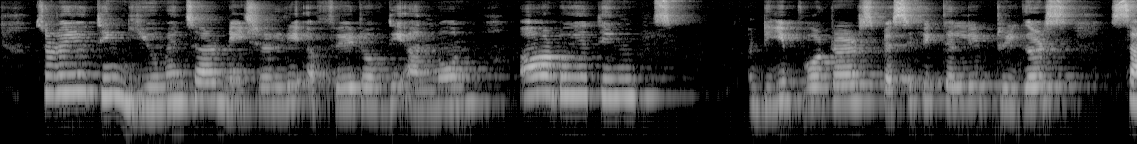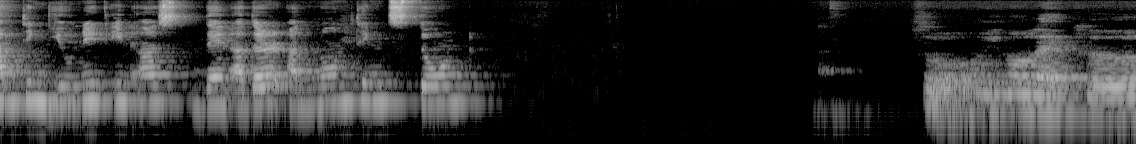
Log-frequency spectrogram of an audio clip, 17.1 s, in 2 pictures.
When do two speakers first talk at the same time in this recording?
none

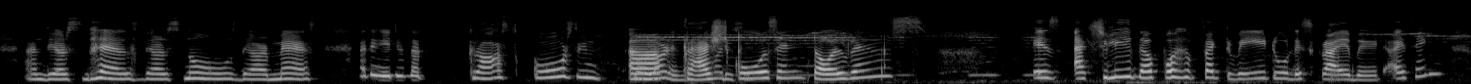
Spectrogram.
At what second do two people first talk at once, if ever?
6.3 s

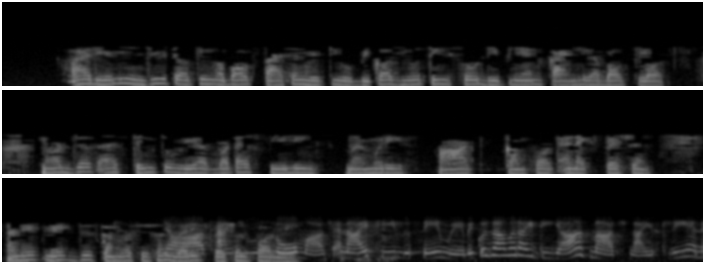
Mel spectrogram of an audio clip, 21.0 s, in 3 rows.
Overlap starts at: 15.5 s

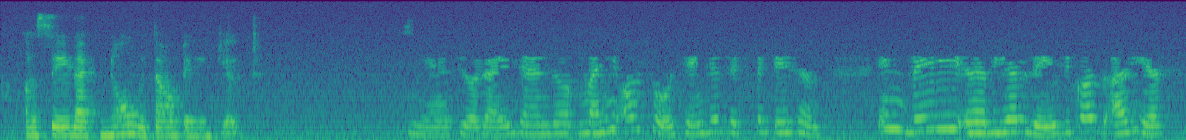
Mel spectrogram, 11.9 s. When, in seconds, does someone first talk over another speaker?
none

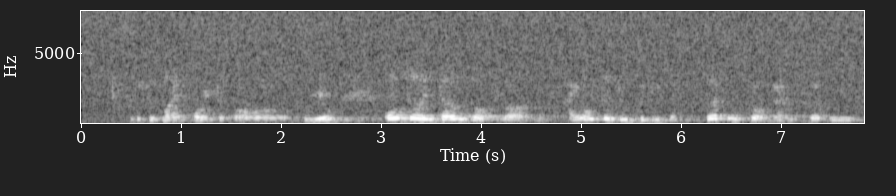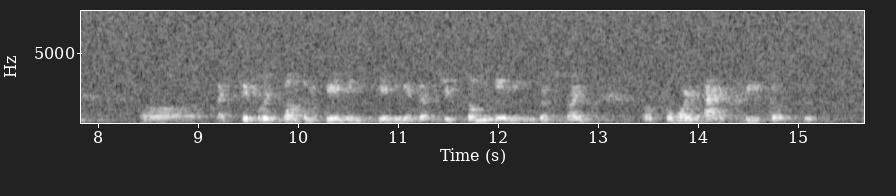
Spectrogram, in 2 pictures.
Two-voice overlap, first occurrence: none

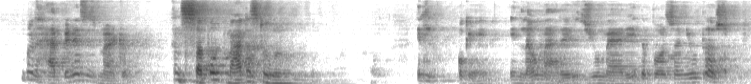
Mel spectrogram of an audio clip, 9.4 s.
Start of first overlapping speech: none

